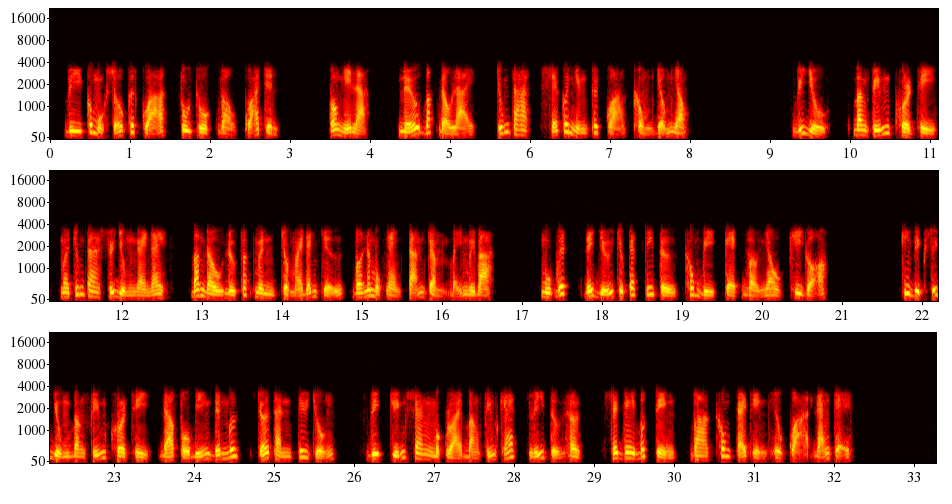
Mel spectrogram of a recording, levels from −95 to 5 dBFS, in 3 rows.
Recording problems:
phone-call audio; poor line; nothing above 3 kHz

